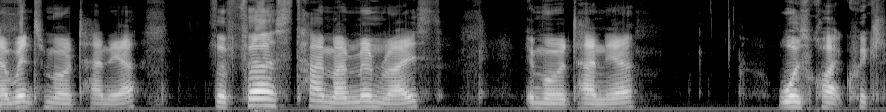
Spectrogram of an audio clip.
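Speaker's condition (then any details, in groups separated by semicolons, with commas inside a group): Cerebral palsy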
